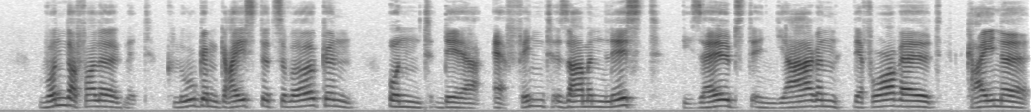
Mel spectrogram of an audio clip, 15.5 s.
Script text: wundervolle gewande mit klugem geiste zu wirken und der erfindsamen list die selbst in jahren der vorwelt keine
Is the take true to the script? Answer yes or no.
no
